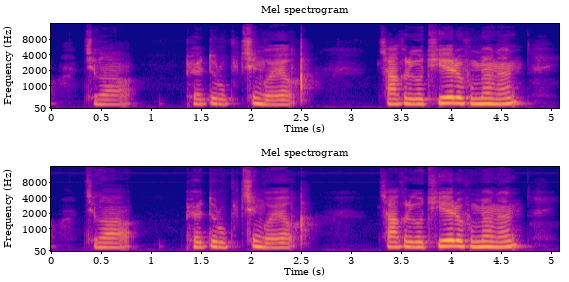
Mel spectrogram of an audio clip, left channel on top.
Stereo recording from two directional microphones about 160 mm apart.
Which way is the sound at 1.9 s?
Centre (ahead or behind).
